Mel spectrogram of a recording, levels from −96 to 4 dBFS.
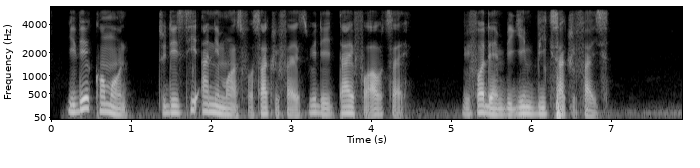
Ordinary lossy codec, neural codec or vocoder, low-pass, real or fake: none; none; 5.4 kHz; real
